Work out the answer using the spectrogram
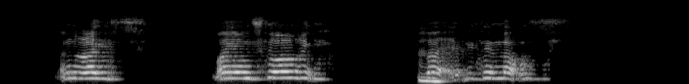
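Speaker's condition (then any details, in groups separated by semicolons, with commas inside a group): Cerebral palsy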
